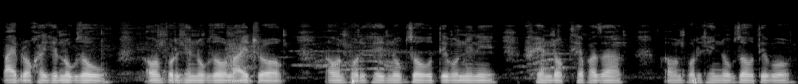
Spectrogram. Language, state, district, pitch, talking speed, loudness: Kokborok, Tripura, West Tripura, 95 Hz, 210 wpm, -18 LUFS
